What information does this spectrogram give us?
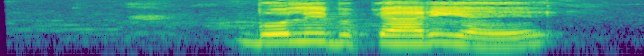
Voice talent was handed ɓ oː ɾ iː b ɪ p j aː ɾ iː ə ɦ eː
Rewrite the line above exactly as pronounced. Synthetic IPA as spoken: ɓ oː l iː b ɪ p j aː ɾ iː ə ɦ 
